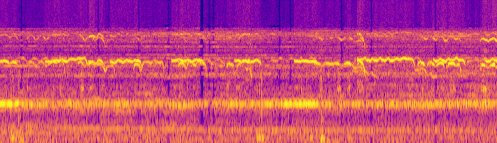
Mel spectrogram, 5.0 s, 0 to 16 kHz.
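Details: Three-week-old common kestrel chicks at Théding being fed on 8 June 2021, giving overlapping, wavering high whistled squeals nearly nonstop, with a steady low electrical hum underneath.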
